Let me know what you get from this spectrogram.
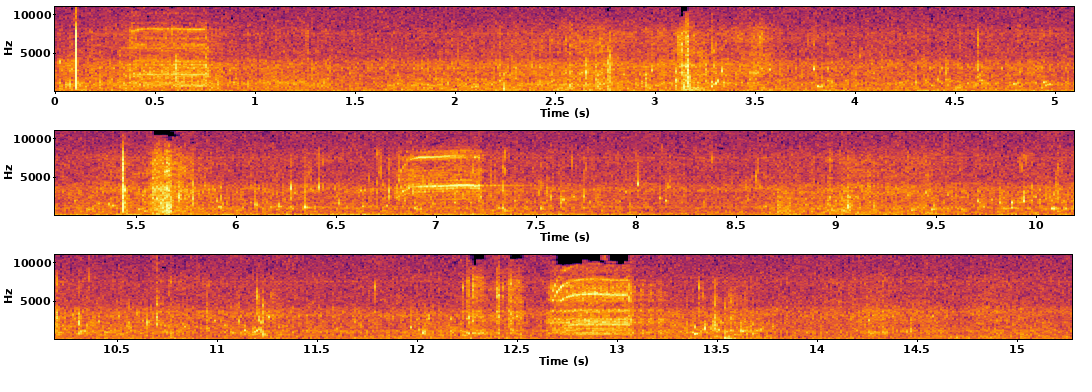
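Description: Quiet river ambience with a few short, faint bird calls spaced several seconds apart, and a couple of light clicks.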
